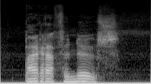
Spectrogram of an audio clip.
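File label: "paraveneus", Dutch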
